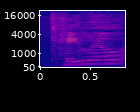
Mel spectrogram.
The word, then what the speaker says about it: Khalil: The first thing I got was The Prophet by I never know how to say this person's first name. Khalil, I think is how you say it, Gibran.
